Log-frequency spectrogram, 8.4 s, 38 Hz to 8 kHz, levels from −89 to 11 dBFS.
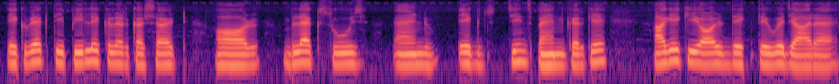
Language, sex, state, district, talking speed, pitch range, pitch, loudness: Hindi, male, Jharkhand, Deoghar, 165 wpm, 130-145 Hz, 135 Hz, -18 LUFS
